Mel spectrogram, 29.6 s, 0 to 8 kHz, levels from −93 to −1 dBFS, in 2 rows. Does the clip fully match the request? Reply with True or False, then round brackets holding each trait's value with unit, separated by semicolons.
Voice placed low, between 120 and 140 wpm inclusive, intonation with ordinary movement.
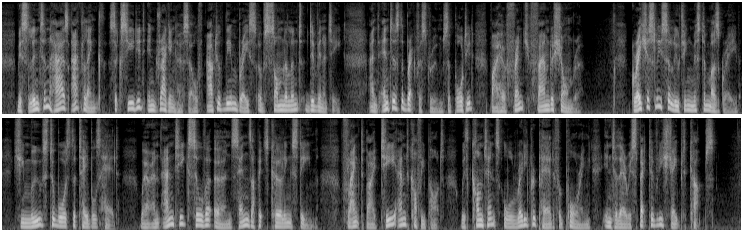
False (115 Hz; 135 wpm; 8.1 semitones)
